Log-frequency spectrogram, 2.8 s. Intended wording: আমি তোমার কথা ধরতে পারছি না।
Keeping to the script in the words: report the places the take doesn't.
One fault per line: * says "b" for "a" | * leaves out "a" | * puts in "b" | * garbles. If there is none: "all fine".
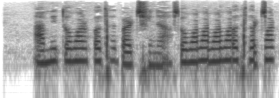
* leaves out "ধরতে"
* garbles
